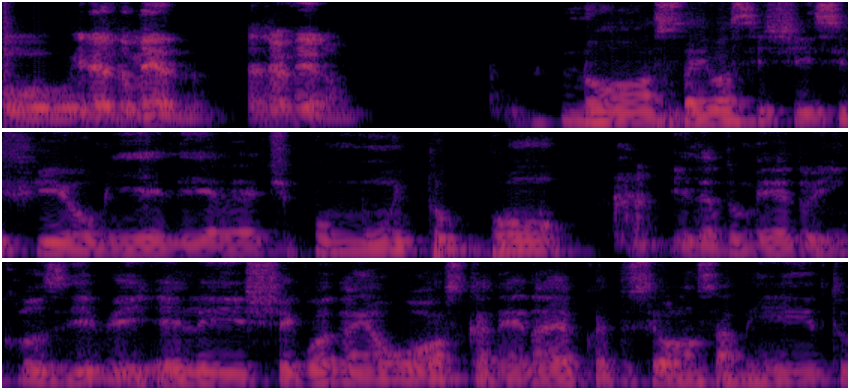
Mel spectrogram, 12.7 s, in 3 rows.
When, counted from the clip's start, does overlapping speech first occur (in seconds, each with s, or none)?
none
